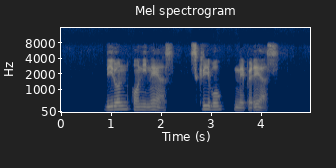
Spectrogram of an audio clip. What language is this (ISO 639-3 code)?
epo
